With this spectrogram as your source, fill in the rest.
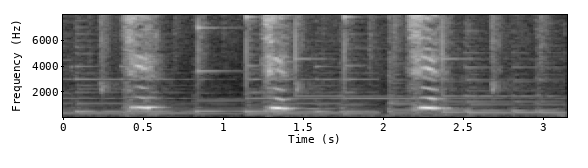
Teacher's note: кінчик язика опущений донизу а спинка язика вигнута круглою гіркою і торкається альвеол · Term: звук ці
